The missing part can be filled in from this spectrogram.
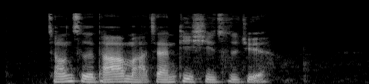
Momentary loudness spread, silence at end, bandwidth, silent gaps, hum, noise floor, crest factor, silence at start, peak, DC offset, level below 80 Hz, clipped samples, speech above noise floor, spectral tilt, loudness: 10 LU; 1 s; 11.5 kHz; none; none; -65 dBFS; 20 dB; 0.5 s; -6 dBFS; under 0.1%; -60 dBFS; under 0.1%; 41 dB; -4.5 dB/octave; -24 LUFS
